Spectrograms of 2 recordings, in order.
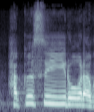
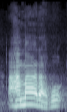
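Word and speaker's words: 白水郎: 그러니까 해민, 해녀라고 쓰고 일본어로는 아마라고 읽는데, 바로 이 백수랑이라고 하는 말도 백수랑이라고 쓰지만 하크스이로라고 하는 도금으로 읽지 않고 아마라고 읽는 것이죠.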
